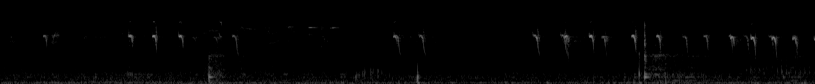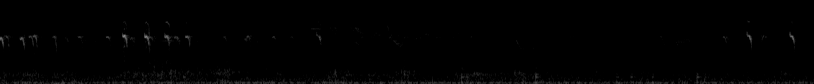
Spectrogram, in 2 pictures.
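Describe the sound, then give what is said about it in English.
Several birds, juveniles and adult males, give sharp, high chirping calls in quick irregular bursts as they move off, busiest early on, then thinning to a few scattered calls near the end as one last bird leaves. No one speaks. “Still one bird here. There it goes.”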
